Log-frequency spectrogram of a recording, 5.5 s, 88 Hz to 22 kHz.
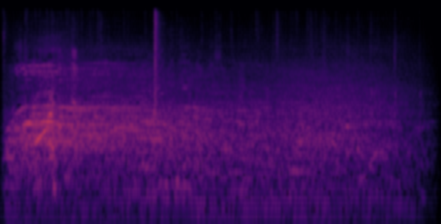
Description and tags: nagoya-baseballregion 11
Nagoya Dome 14.07.2013, baseball match Dragons vs Giants. Recorded with internal mics of a Sony PCM-M10
Ambient, Baseball, Crowd, Soundscape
